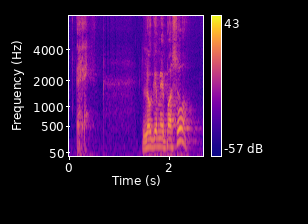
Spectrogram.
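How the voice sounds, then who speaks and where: Audible room echo surrounds a man's voice. His pitch swings very widely. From Argentina, Chaco province. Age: 60s. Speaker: war veteran. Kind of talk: testimony interview.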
